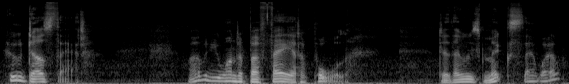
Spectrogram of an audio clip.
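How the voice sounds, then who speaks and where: A man's voice: medium pitch, big pitch swings, unhurried, creaky, darkish tone. A man giving reaction commentary on a comic, with mock-dramatic asides and rhetorical questions.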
